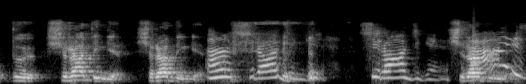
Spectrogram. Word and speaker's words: Schrödinger: mandaram a pronúncia do Schrödinger. Schrödinger.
